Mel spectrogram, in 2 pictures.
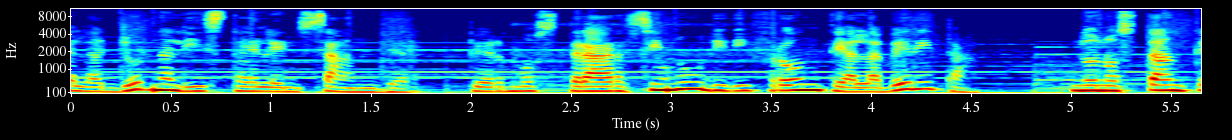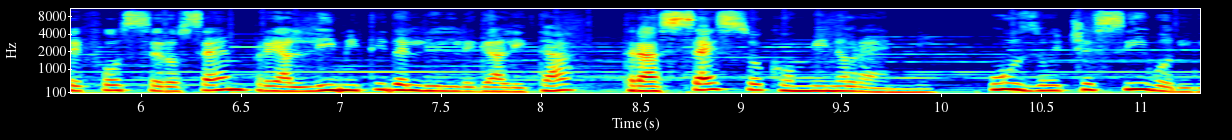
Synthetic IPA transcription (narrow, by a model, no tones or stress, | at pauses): alad͡ʒornalist̪aelensand̪er | permost̪ɾarsinuːd̪id̪ifɾont̪ealːaveɾit̪a | nonost̪ant̪efosːeɾosɛmpɾealːiːmit̪id̪elːilːeɡalit̪at̪ːɾasːɛsːokomːinoɾɛnːi | uːzoet͡ʃːesːiːvod̪i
